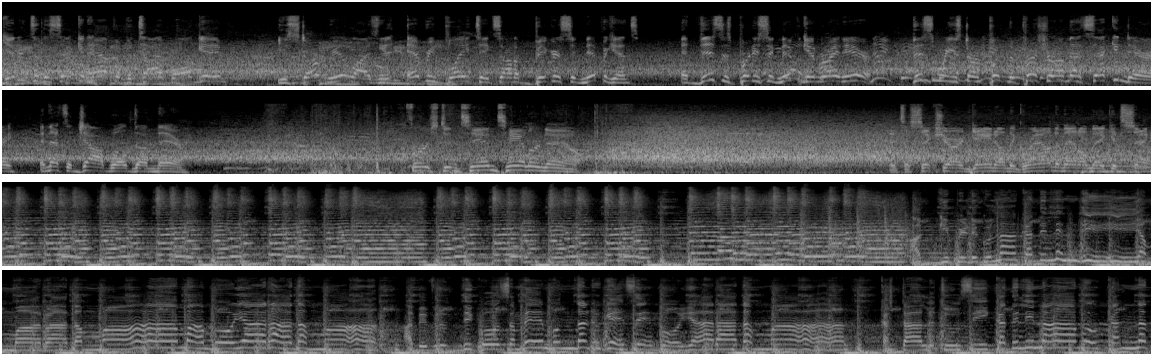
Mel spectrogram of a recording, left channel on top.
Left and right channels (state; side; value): different; both; correlation -0.01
